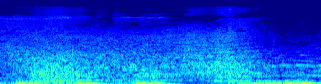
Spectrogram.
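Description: Background music with a steady beat, about two beats a second, over a rushing wash of small waves breaking on the sand; the rushing starts and stops abruptly.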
